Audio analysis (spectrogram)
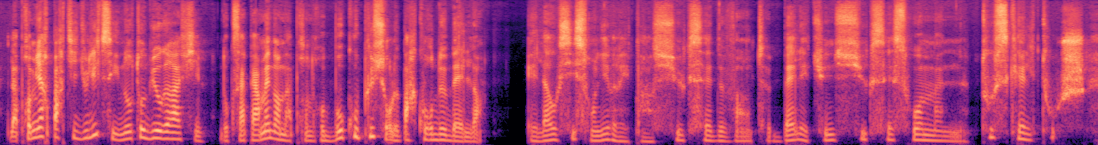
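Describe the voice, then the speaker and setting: A man's voice: on the high side, gravelly, darkish tone, no room sound, clean studio sound. A man telling a true-crime story in a casual, chatty way, breaking off for asides to his viewers.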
